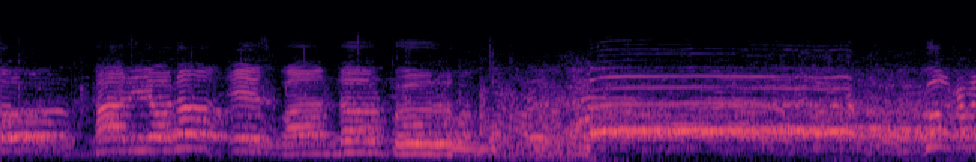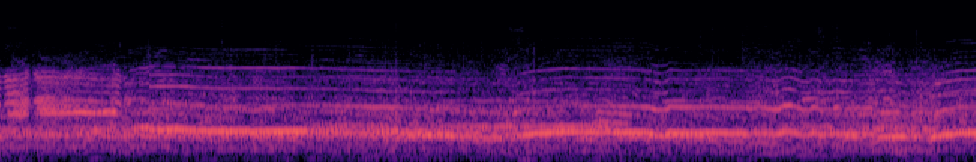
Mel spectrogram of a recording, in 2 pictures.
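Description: A large crowd of young people sings along loudly outdoors.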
